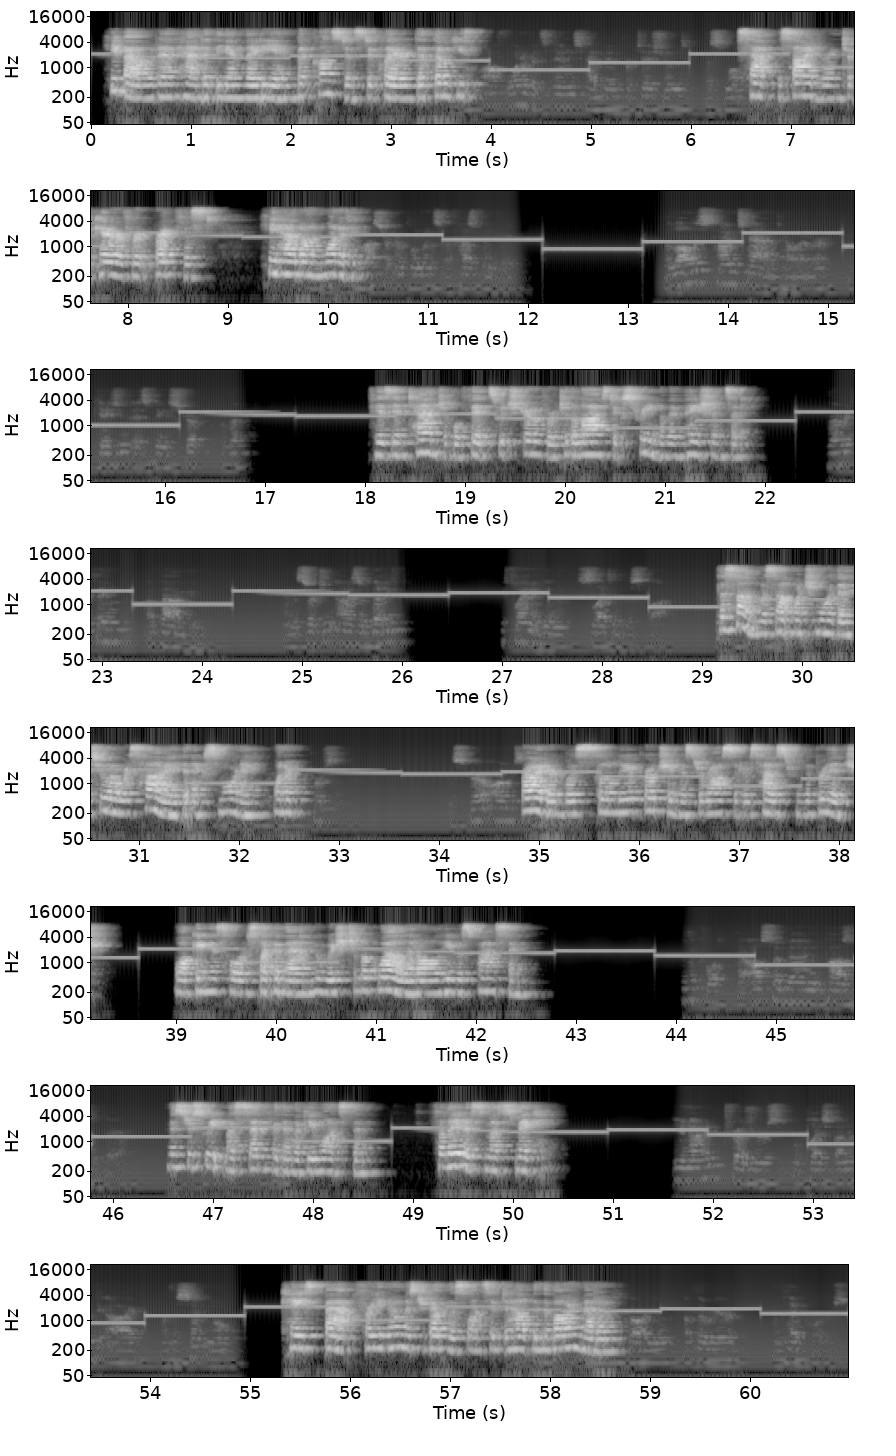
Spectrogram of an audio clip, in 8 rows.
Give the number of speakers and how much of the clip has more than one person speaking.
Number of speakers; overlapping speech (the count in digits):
2, about 11%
